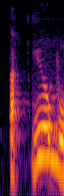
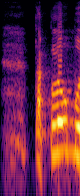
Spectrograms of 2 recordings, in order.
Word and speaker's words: taklobo: Davao, taklubo, pagdating nun, takyubo man. Takyubo man yung nasabi. Kaya pala sabi ko taga Surigao. Sa pastor, daming takyubo dito. Takyubo. Taklobo siguro. Taklobo. Di pala mabigkas yung L. Naging Y.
